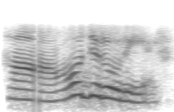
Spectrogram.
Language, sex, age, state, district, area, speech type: Punjabi, female, 45-60, Punjab, Mohali, urban, conversation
